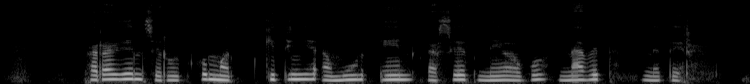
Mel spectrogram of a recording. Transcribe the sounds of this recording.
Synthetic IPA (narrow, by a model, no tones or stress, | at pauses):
kaɾaɣɪnseɾut̪komat̪̚ | kit̪iɲeʔamunɪnkaset̪nɛabonaβɪt̪ | nɛt̪ɛɾ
